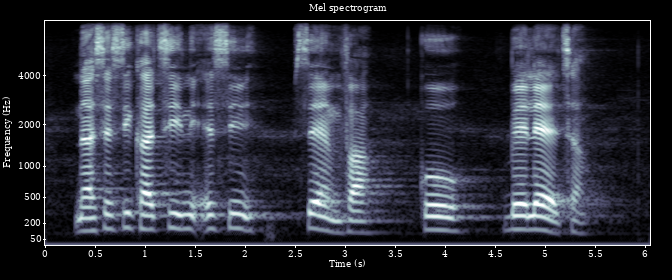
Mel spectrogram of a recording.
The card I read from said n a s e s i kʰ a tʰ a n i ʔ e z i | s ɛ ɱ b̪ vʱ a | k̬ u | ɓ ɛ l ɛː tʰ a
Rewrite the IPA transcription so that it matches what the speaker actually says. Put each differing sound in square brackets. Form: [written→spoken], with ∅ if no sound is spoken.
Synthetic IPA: n a s e s i kʰ a tʰ [a→i] n i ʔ e [z→s] i | s ɛ ɱ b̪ vʱ a | k̬ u | ɓ ɛ l ɛː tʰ a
